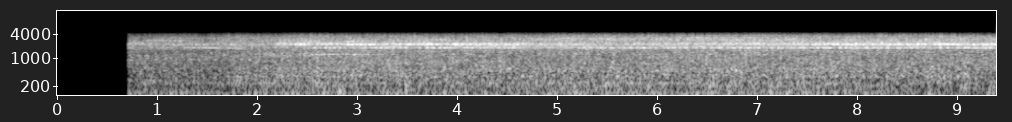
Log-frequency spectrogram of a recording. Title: 06 sonata 3.3l v6 whining/squeak noise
